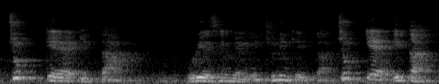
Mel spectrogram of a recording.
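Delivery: each syllable of 죽게 있다 drawn out slowly; slow deliberate confession. Shown as a demonstration. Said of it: "이렇게 한 날을 더 넣으세요".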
